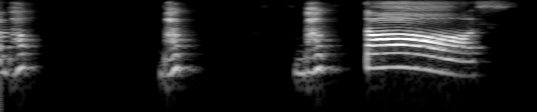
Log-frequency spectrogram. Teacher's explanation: भ के ऊपर जो आप देख रहे हो आघात, आधे क का लगेगा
